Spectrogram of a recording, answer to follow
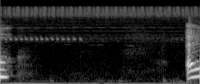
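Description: Cricket chirping, a steady pulsed trill that stops a little under a second in, with a faint high hiss behind it.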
